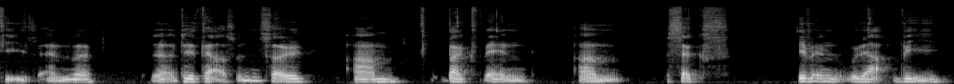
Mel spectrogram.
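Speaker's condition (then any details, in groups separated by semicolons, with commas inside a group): Spastic quadriplegic cerebral palsy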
